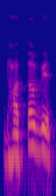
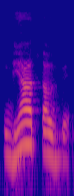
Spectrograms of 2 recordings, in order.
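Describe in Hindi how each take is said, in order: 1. शब्द 'dha' से शुरू होता है, इसमें 'y' की आवाज़ नहीं है। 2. शब्द 'dhya' से शुरू होता है, इसमें 'y' की आवाज़ है।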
